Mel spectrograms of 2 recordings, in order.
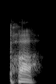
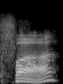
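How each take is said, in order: First: It starts with a breathy p sound. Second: It starts with a hissing f sound. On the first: The speaker calls it right. "do pha" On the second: The speaker calls it wrong. "Don't do fa"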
